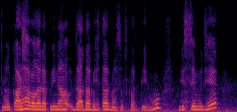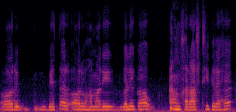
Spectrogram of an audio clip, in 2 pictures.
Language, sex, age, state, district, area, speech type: Urdu, female, 30-45, Bihar, Darbhanga, rural, spontaneous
